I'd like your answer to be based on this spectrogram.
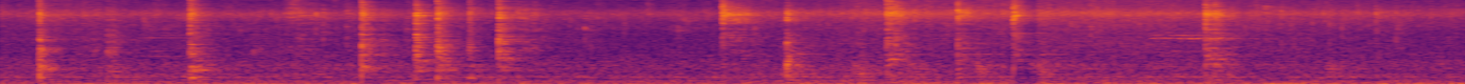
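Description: Finely chopped onions fry with crushed garlic in a pan, a steady sizzle broken by repeated sharp scrapes and clacks of a spoon stirring, close and fairly loud with no talk.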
